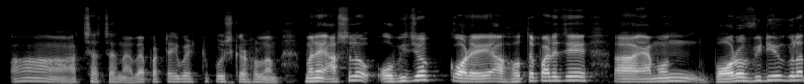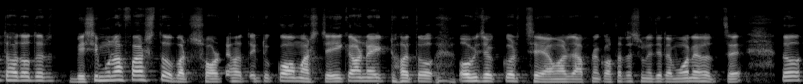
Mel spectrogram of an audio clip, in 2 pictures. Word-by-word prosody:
আ -, -, -8 dB, 0.6 s
আচ্ছা, 130 Hz, -, -10 dB
আচ্ছা, 120 Hz, -, -10 dB
না 105 Hz, -, -6 dB
ব্যাপারটা 120 Hz, +3 st, -7 dB
এবার 130 Hz, 0 st, -4 dB
একটু 135 Hz, +1 st, -21 dB
পরিষ্কার 125 Hz, -1 st, -4 dB
হলাম। 105 Hz, -4 st, -3 dB, 0.3 s
মানে 145 Hz, +1 st, +6 dB, 0.2 s
আসলে 190 Hz, +9 st, -1 dB, 0.3 s
অভিযোগ 165 Hz, +8 st, +3 dB, 0.3 s
করে 140 Hz, -3 st, +8 dB, 0.2 s
আ -, -, +5 dB
হতে 140 Hz, +5 st, +2 dB
পারে 180 Hz, 0 st, +6 dB
যে, 185 Hz, -, +5 dB, 0.5 s
আ -, -, +4 dB, 0.3 s
এমন 145 Hz, +3 st, 0 dB, 0.5 s
বড় 130 Hz, +5 st, +8 dB, 0.2 s
ভিডিও 190 Hz, +3 st, +2 dB
গুলাতে 195 Hz, +1 st, +2 dB
হয়তো 185 Hz, 0 st, +2 dB
ওদের 180 Hz, -1 st, -3 dB, 0.3 s
বেশি 130 Hz, +7 st, -1 dB
মুনাফা 205 Hz, +1 st, +2 dB
আসতো 205 Hz, 0 st, -5 dB
বাট 130 Hz, -1 st, +1 dB
শর্ট 130 Hz, -1 st, 0 dB
এ -, -, -6 dB
হয়তো 145 Hz, -1 st, -5 dB
একটু 150 Hz, +1 st, -11 dB
কম 160 Hz, -2 st, +4 dB
আসছে। 140 Hz, +2 st, -11 dB
এই 145 Hz, -, -1 dB
কারণে 165 Hz, -1 st, +2 dB
একটু 155 Hz, 0 st, -12 dB
হয়তো 150 Hz, -1 st, 0 dB, 0.4 s
অভিযোগ 155 Hz, -2 st, +2 dB
করছে 150 Hz, -1 st, -2 dB
আমার 125 Hz, 0 st, -1 dB, 0.2 s
আপনার 130 Hz, +2 st, -10 dB
কথাটা 140 Hz, +3 st, -7 dB
শুনে 140 Hz, -2 st, -7 dB
যেটা 135 Hz, -1 st, -3 dB
মনে 145 Hz, 0 st, +1 dB
হচ্ছে। 130 Hz, -2 st, -6 dB, 0.5 s
তো 185 Hz, -, +1 dB
145 Hz, 180 wpm, -22 LUFS, 130-170 Hz, 0.6 s, করে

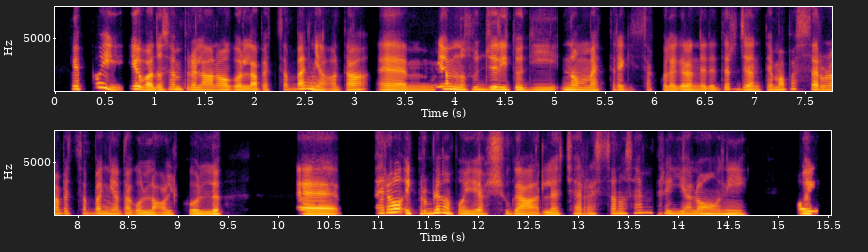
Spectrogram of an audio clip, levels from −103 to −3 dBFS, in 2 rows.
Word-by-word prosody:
che 255 Hz, -2 st, 0 dB
poi 360 Hz, -, 0 dB
io 260 Hz, 0 st, +5 dB
vado 195 Hz, 0 st, +4 dB
sempre 215 Hz, -1 st, -2 dB
là, 185 Hz, -1 st, +2 dB
no, 190 Hz, 0 st, +1 dB
con 180 Hz, -2 st, +1 dB
la 165 Hz, -1 st, +4 dB
pezza 170 Hz, +2 st, -10 dB
bagnata, 190 Hz, -, 0 dB
ehm, 175 Hz, -2 st, +1 dB
mi 225 Hz, +5 st, -2 dB
hanno 235 Hz, -5 st, +4 dB
suggerito 205 Hz, -1 st, +1 dB
di 180 Hz, 0 st, -4 dB
non 200 Hz, -1 st, +2 dB
mettere 185 Hz, 0 st, -3 dB
chissà 180 Hz, +1 st, -18 dB
quella 180 Hz, -2 st, -3 dB
grande 175 Hz, -2 st, +1 dB
detergente, 185 Hz, 0 st, -3 dB
ma 195 Hz, +1 st, 0 dB
passare 210 Hz, -6 st, -2 dB
una 190 Hz, +1 st, -1 dB
pezza 215 Hz, -1 st, -10 dB
bagnata 195 Hz, -6 st, -3 dB
con 165 Hz, 0 st, -1 dB
l'alcol. 170 Hz, +3 st, 0 dB, 0.8 s
Ehm, 175 Hz, -3 st, +6 dB, 0.3 s
però 290 Hz, +7 st, +5 dB
il 230 Hz, -2 st, +2 dB
problema 245 Hz, +3 st, +2 dB
poi 200 Hz, -2 st, -1 dB
è -, -, +2 dB
asciugarle, 165 Hz, -2 st, -1 dB
cioè 200 Hz, +4 st, -7 dB
restano 205 Hz, +2 st, -6 dB
sempre 255 Hz, 0 st, -7 dB
gli 210 Hz, 0 st, -3 dB
aloni. 175 Hz, -5 st, -1 dB, 0.5 s
Poi 210 Hz, 0 st, +4 dB
190 Hz, 160 wpm, -24 LUFS, 175-210 Hz, 0.8 s, Ehm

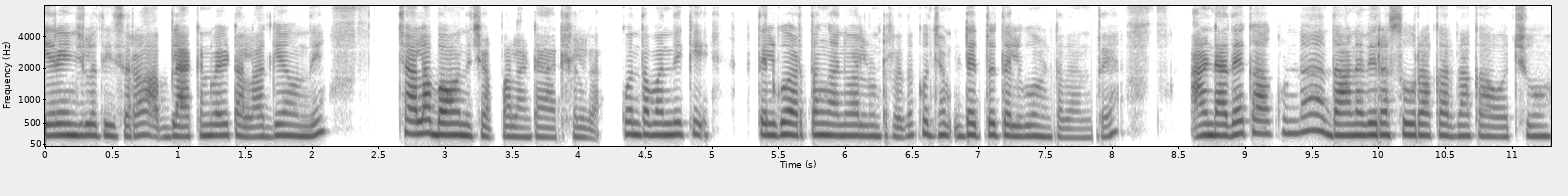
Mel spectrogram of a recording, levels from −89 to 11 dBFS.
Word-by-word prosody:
రేంజ్‌లో 240 Hz, 0 st, +3 dB
తీశారో? 225 Hz, +1 st, -2 dB
ఆ -, -, -1 dB
black 215 Hz, 0 st, +2 dB
and 235 Hz, -, +1 dB
white 235 Hz, 0 st, 0 dB
అలాగే 215 Hz, +3 st, -2 dB
ఉంది. 225 Hz, +5 st, -1 dB, 0.6 s
చాలా 275 Hz, +1 st, +6 dB
బావుంది 245 Hz, -2 st, +6 dB
చెప్పాలంటే 210 Hz, 0 st, -4 dB
యాక్చల్‌గా. 195 Hz, -1 st, -7 dB, 0.2 s
కొంతమందికి 250 Hz, 0 st, +1 dB, 0.5 s
తెలుగు 245 Hz, +1 st, +3 dB
అర్థం 245 Hz, +1 st, -1 dB
కాని 230 Hz, 0 st, 0 dB
వాళ్ళుంటారు 225 Hz, -1 st, -3 dB
కదా! 230 Hz, -, -7 dB
కొంచుం 245 Hz, -2 st, -1 dB, 0.2 s
డెత్ 245 Hz, 0 st, +1 dB
తెలుగుంటదంతే. 210 Hz, -2 st, -4 dB, 0.7 s
అండ్ 240 Hz, 0 st, +6 dB
అదే 255 Hz, +3 st, +3 dB
కాకుండా 275 Hz, +3 st, -3 dB, 0.2 s
'దానవీరసూరకర్ణ' 240 Hz, -1 st, +2 dB
కావచ్చు, 210 Hz, +1 st, -5 dB
235 Hz, 140 wpm, -28 LUFS, 215-245 Hz, 0.7 s, చాలా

